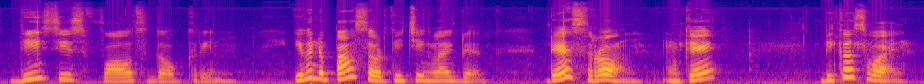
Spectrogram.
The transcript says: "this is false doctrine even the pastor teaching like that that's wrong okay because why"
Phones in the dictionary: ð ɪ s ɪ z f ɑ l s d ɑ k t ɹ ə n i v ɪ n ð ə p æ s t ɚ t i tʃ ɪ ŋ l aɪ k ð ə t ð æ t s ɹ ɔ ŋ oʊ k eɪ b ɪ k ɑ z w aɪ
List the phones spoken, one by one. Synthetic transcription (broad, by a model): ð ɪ s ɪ s f ɑ l s d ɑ k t ɹ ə n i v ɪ n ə p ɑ s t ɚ t i tʃ ɪ ŋ l aɪ k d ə t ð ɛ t s ɹ ɔ ŋ oʊ k eɪ b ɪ k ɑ s w aɪ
